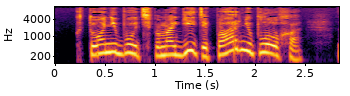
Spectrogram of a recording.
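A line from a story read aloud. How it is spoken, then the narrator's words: Shout. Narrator (Russian): закричал я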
